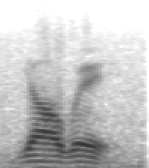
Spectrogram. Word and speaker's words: Yahweh: The Jews had a name for God, which scholars tell us today should be pronounced Yahweh.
